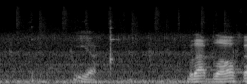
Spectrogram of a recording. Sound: taps

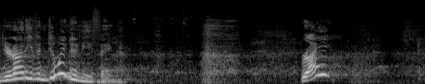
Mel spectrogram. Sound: laughter

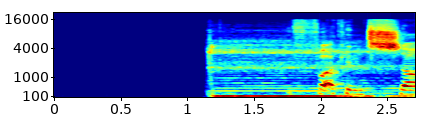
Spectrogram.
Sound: buzzer

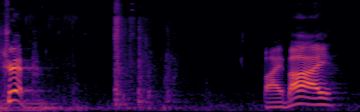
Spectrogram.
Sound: utensils crash

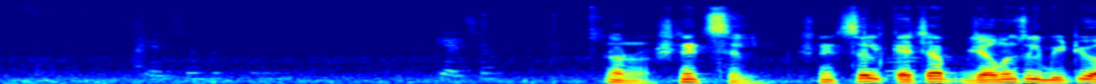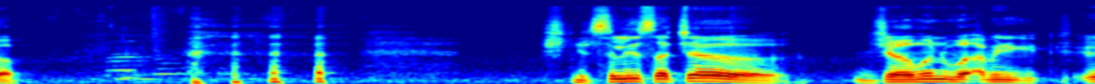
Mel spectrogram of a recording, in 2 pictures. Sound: laughs

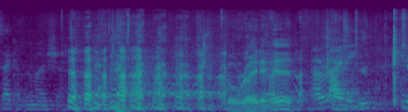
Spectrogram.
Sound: laughter

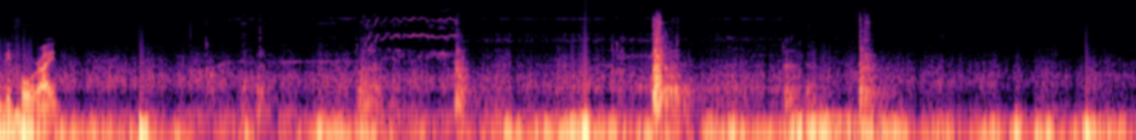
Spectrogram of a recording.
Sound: machine sounds

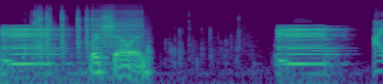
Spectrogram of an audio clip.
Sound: buzzer

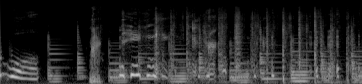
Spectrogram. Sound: snorts and giggles

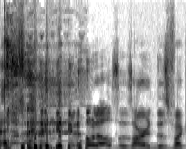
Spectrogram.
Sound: panel laughing

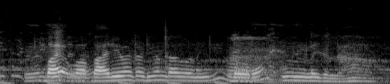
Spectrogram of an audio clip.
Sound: laughing

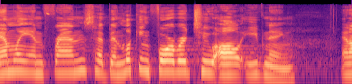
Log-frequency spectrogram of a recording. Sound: none

